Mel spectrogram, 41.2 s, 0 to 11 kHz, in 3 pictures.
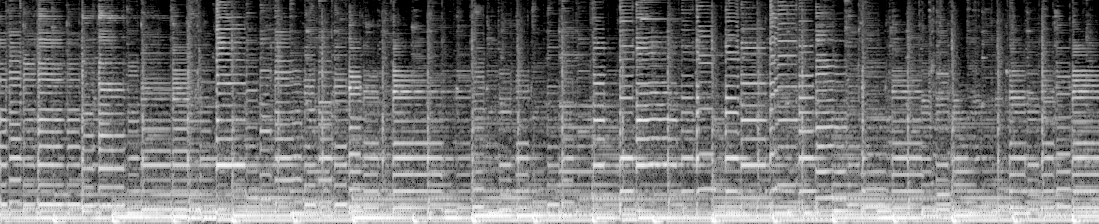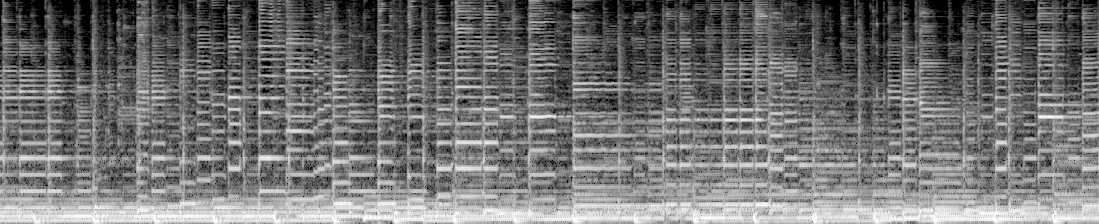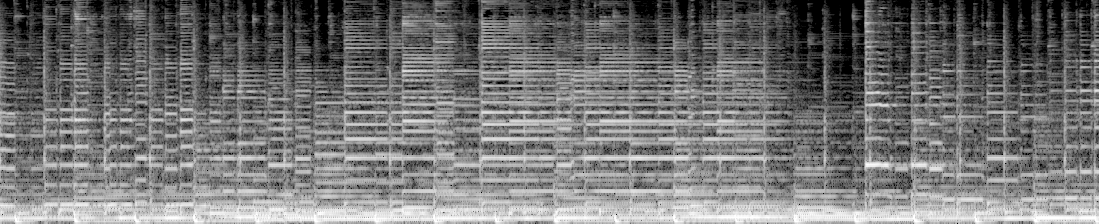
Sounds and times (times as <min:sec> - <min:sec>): Music: 0:00.0 - 0:41.2.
